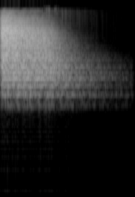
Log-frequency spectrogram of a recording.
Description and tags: Just another time-stretch experimental noise. Now with time-stretched delay.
